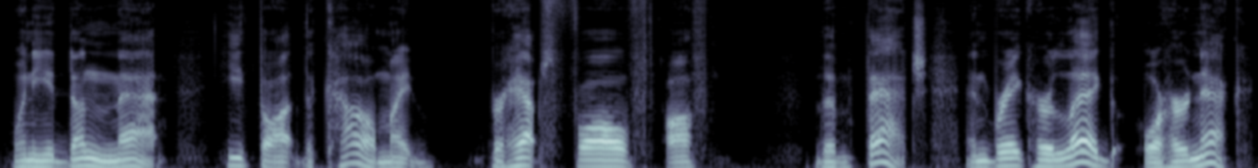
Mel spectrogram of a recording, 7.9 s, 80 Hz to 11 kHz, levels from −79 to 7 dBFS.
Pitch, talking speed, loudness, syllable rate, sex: 120 Hz, 170 wpm, -17 LUFS, 3.7 syllables/s, male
